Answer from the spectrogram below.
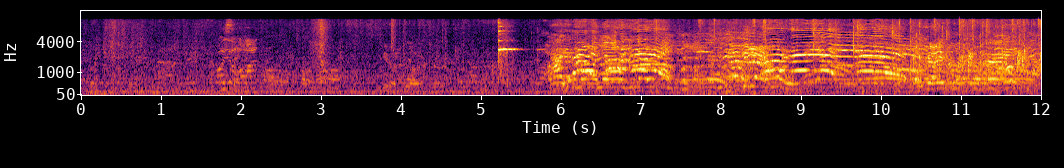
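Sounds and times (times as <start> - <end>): voices shouting calls of encouragement: 5.8 - 10.6.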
